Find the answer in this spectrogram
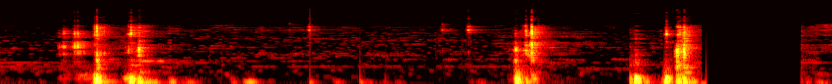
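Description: Computer mouse clicking: two clicks about half a second in, one more past the middle, and a quick pair near the end, as a registration code is copied, pasted and submitted.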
